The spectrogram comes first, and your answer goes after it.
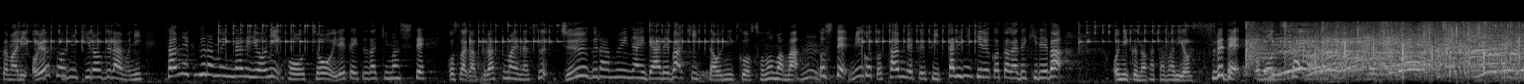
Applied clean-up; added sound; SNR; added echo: none; Chink, clink; 12 dB; none.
